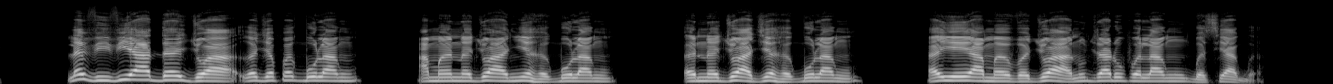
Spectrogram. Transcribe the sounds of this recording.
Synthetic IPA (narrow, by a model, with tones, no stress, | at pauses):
lɛ˦vi˨vi˦a˨d̪ɛ˦d͡ʒɔ˦a˨ɣɛ˦d͡ʒɛ˦ɸɛ˦ɡ͡bo˦la˦ŋũ˦ | a̰˨mɛ̃˨nɛ̃˨d͡ʒɔ˦a˨ɲĩ˦ɛ̃˦ɦɛ˨ɡ͡bo˦la˦ŋũ˦ | ɛ˨nɛ̃˨d͡ʒɔ˦a˨d͡ʒɛ˦ɦɛ˨ɡ͡bo˦la˦ŋũ˦ | e˦jɛ˦a˨mɛ̃˨vɛ˨d͡ʒɔ˦a˨nũ˦d͡ʒɾa˦ɖo˦ɸɛ˦la˦ŋũ˦ɡ͡bɛ˨si˦a˨ɡ͡bɛ̰˨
